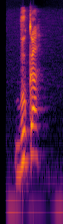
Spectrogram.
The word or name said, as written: buka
